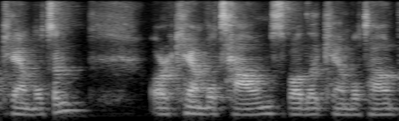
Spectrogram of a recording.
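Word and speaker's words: Campbeltown: campbellton or campbelltown spotlight campbelltown pronounced campbellton uh and there it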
